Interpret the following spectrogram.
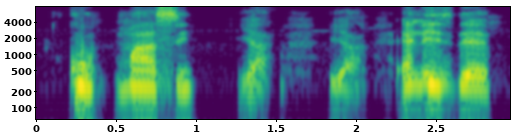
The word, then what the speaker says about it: Kumasi: They pronounce in many ways. Some they say kumi, some they say kum kumi many many ways but I I I normally correct them in the right name is Kumasi and the city of the Ghana especially second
